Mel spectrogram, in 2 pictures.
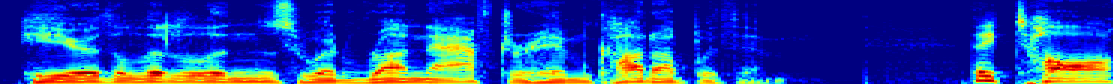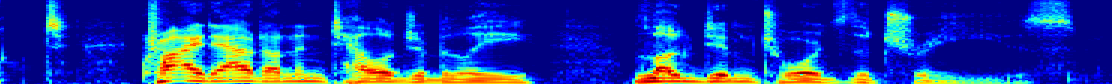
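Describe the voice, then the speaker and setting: A middle-aged man with a fairly low voice narrates a novel as an amateur audiobook reader. His delivery is dramatic and expressive, with measured phrasing. The sound is close and dry, with very little room in it. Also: no room sound.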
